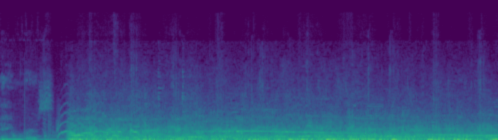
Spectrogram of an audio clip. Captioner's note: sirens wailing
